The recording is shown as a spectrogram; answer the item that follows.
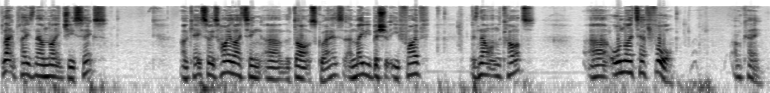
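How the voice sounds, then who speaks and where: Chess commentator, male, fairly high voice with a rough, raspy edge, thinking aloud, losing his voice. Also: a little slow. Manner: rambling, thinking aloud with many fillers and rhetorical questions. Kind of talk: chess game analysis.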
